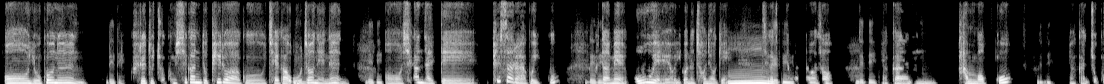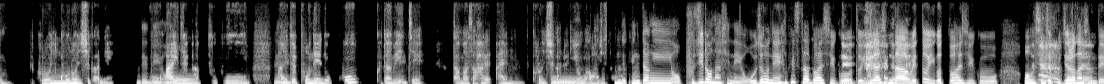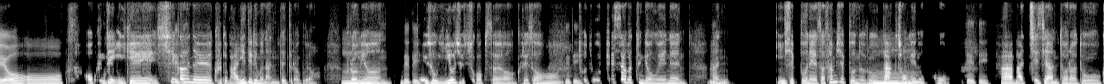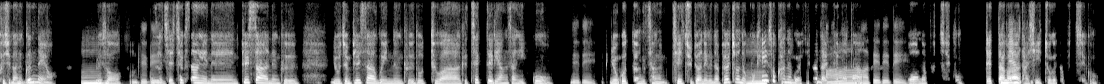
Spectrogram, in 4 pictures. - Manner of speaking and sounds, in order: tapping; distorted speech; "하는" said as "할는"; laughing while speaking: "오전에"; laugh; other background noise; teeth sucking
- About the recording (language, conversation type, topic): Korean, podcast, 요즘 즐기고 있는 창작 취미는 무엇인가요?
